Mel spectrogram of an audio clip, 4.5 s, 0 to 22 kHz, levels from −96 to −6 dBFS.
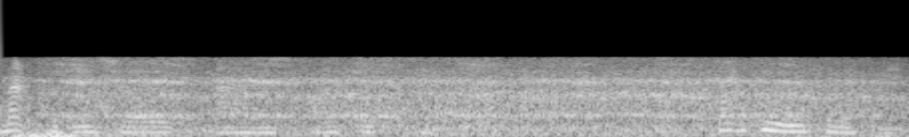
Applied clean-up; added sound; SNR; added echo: none; Train; -3 dB; none.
